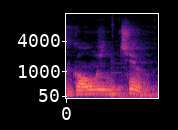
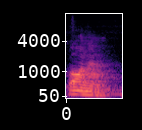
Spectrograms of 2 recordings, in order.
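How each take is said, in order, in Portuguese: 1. Cada som das duas palavras é pronunciado por completo. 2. As palavras são reduzidas e fundidas em uma só. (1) "não falamos going to, pronunciando os sons do going" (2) "sim gonna"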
